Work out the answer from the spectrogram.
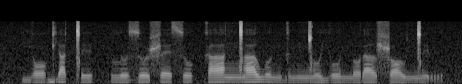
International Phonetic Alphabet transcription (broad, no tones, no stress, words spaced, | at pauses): jɔɡjaǀɪ | lʊzʊʂɛso ka ŋ͡ǀawonɡən ŋ͡ǀojo nɔɾa ʂɒu̯ŋ͡ǀɪr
